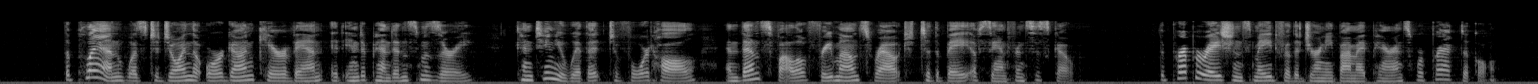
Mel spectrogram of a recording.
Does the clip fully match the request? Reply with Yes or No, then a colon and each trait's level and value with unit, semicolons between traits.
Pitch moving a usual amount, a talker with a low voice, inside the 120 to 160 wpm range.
No: average, 3.7 semitones; medium, 170 Hz; average, 150 wpm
